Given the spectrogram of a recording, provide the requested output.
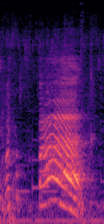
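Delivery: slow, drawn-out disbelief; shocked outburst. Real, not acted. Eyes burning from the onions, slow stunned outburst.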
